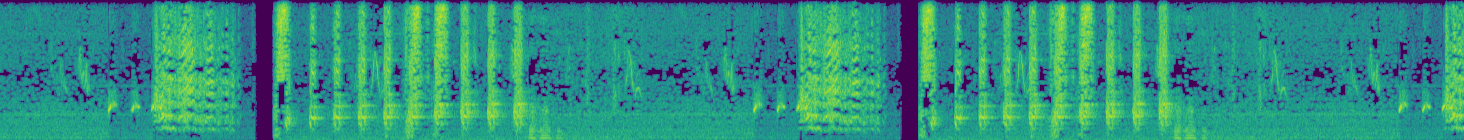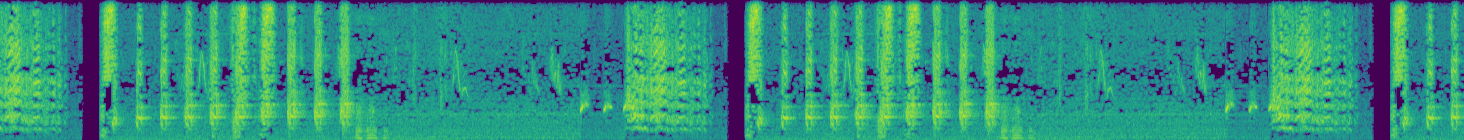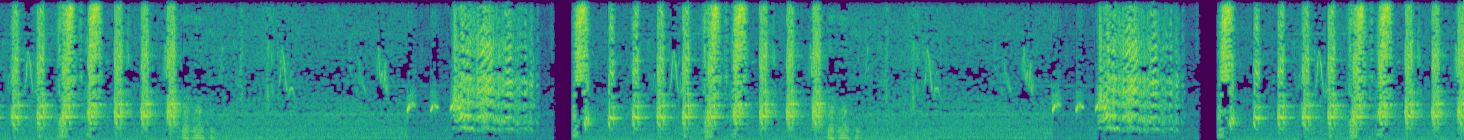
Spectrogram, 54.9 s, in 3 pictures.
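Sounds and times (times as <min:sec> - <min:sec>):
turkeys gobbling: 0:01.6 - 0:07.2, 0:09.4 - 0:15.2, 0:17.5 - 0:23.3, 0:25.8 - 0:31.3, 0:33.6 - 0:39.5, 0:41.7 - 0:47.5, 0:50.0 - 0:54.9.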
